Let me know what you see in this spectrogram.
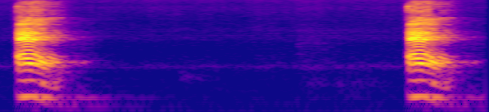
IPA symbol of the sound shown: e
